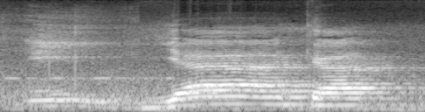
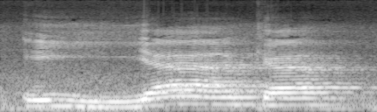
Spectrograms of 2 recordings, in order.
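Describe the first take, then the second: No difference in how they are said.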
